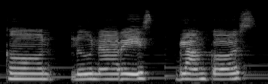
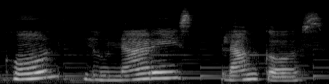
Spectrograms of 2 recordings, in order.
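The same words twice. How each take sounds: First: It is said in a put-on robotic voice. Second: It is said in a natural speaking voice.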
